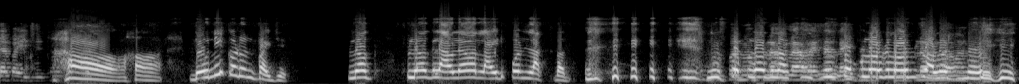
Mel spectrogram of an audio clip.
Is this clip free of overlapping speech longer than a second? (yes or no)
no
